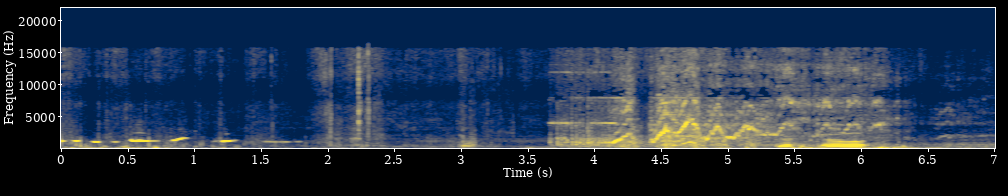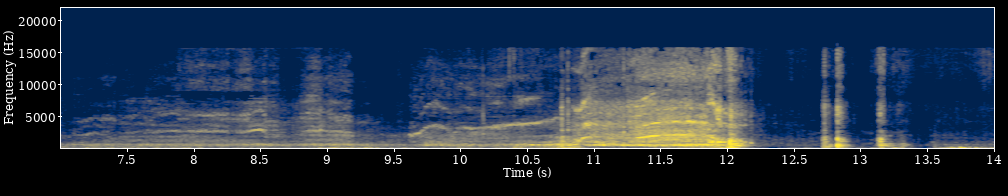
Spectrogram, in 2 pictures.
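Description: Arrma Big Rock RC monster truck's electric motor whining as it is throttled up and eased off, with tyre noise, the pitch sliding up and down. It is loudest in two spells, about four seconds in and again from ten to twelve seconds, and cuts off sharply just after twelve seconds.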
